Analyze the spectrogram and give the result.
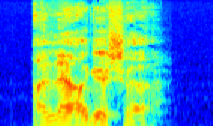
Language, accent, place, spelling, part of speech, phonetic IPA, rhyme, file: German, Germany, Berlin, allergischer, adjective, [ˌaˈlɛʁɡɪʃɐ], -ɛʁɡɪʃɐ, De-allergischer.ogg
- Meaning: 1. comparative degree of allergisch 2. inflection of allergisch: strong/mixed nominative masculine singular 3. inflection of allergisch: strong genitive/dative feminine singular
